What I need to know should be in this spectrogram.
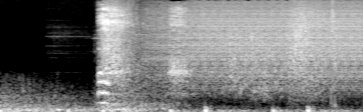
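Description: A figure splashes into shallow water.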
